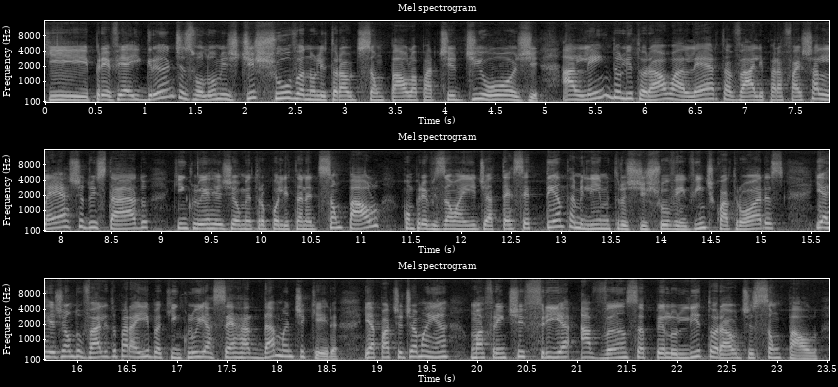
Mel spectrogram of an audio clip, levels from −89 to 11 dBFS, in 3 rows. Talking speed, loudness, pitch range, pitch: 190 wpm, -22 LUFS, 180-225 Hz, 200 Hz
